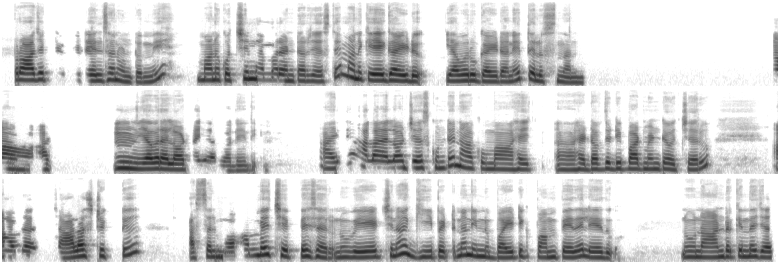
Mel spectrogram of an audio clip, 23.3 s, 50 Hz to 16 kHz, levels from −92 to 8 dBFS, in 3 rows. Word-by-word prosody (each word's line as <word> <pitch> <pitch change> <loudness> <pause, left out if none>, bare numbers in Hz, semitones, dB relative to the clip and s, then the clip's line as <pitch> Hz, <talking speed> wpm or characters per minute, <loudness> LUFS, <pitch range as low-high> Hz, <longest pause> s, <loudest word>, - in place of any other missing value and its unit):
Project 260 +1 +4 0.2
details 225 +1 -1
అని 250 - 0
ఉంటుంది. 185 - -4 0.5
మనకు 250 0 +1
ఒచ్చిన 290 +5 +2
నెంబర్ 245 -1 -2
ఎంటర్ 220 0 -2
జేస్తే, 205 - -5
మనకే 270 -7 +5
గైడ్? 220 -2 +5 0.4
ఎవరు 230 +1 +4
గైడ్? 200 0 +1
అనేది 270 +7 -4
తెలుస్తుందని. 190 -6 -4 1.9
ఆ! - - +6 0.4
అట్ 200 - -8 0.6
హ్మ్. 245 -2 +4
ఎవరు 225 0 +8
అలాటయ్యారు 190 -3 -1
అనేది. 170 +1 -10 0.7
అయితే, 240 - -6 0.2
అలా 275 -1 +1
అలాట్ 265 0 0
జేసుకుంటే 255 +2 0
నాకు 240 -2 -4
మా 210 - -2 0.2
హెచ్ 205 0 -5 0.2
ఆ! - - -6 0.2
హెడ్ 205 0 -1
ఆఫ్ 210 - -3
ది - - +2
డిపార్ట్‌మెంటే 220 0 -1
ఒచ్చారు. 200 +5 -4 0.8
ఆవిడ 225 -1 -1 0.3
చాలా 200 +5 +5
స్ట్రిక్ట్. 250 +2 -3 0.6
అస్సలు 225 -2 -3
మొహం 250 +5 -4
మీద 300 +1 +6
చెప్పేశారు 235 -4 +2
నువ్వేడ్చినా, 215 +6 +1 0.2
ఘీ 220 - -1
పెట్టినా 225 +5 0
నిన్ను 235 -4 +1
బయటికి 205 +4 -1
పంపేదే 210 +2 +1
లేదు. 200 -2 0 0.7
నువ్వు 215 0 -1
నా - - -2
అండర్ 225 0 0
కిందే 235 0 +2
జేయిలి. 205 0 +2
225 Hz, 135 wpm, -19 LUFS, 205-245 Hz, 1.9 s, ఎవరు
